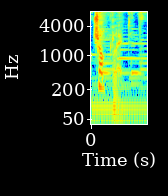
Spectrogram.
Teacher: Chocolate is a word with an elided syllable. That means we don't pronounce it.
